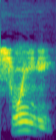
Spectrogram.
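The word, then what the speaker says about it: Swinney: pronunciations of that and it's Sweeney as in just like e e so I have no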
